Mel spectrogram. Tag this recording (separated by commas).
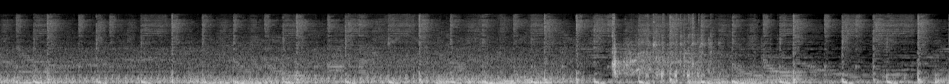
Music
